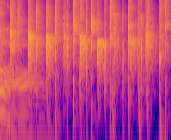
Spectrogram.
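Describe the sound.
A brief burst of clapping, a rapid run of sharp, even claps from what sounds like a few hands, with a short tonal voice sound at the very start.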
